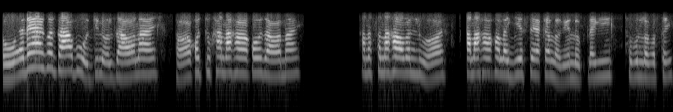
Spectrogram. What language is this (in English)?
Assamese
